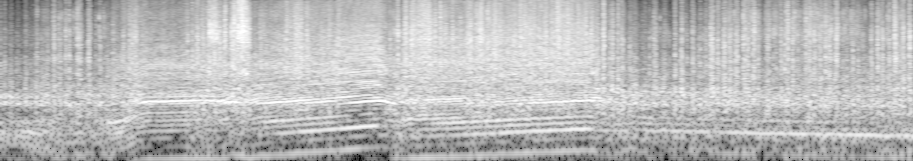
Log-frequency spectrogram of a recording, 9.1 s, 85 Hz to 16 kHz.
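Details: Kawasaki KR250A two-stroke at idle, recorded while the engine still ran: pitch wanders with an uneven, stumbling beat like one cylinder cutting in and out; tachometer moves oddly, owner suspects a misfire on the cylinder tied to its wiring, appearing over the last three runs.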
